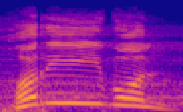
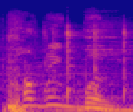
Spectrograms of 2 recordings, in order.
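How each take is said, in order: First: The phrase is pronounced clearly with crisp consonants. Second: The phrase is mumbled with slurred, toothless consonants. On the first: The speaker still has teeth. The speaker calls it right. "যতদিন আমার দাঁতগুলো আছে আমি বলবো হরি বল" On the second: The speaker has lost his teeth in old age. The speaker calls it wrong. "দাঁত বাদ দিয়ে উচ্চারণ করি ... উচ্চারণটা হবে ফটিক বল"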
